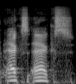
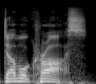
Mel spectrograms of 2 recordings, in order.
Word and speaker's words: Monster Hunter XX: Brack says I believe Monster Hunter XX should be pronounced double-cross rather than xx it's a dumb name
